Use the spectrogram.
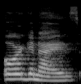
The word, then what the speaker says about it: Organ Eyes: are doing within the organize everybody everybody mispronounces it they think I'm selling organs it's organized um and we really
